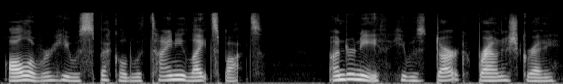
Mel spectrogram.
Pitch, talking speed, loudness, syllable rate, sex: 185 Hz, 160 wpm, -17 LUFS, 4.4 syllables/s, female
